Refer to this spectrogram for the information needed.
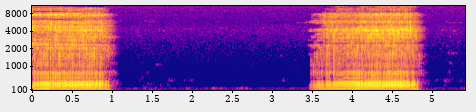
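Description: Two loud, rattling snores with quiet pauses between them; ordinary snoring.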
